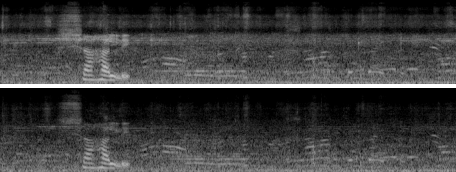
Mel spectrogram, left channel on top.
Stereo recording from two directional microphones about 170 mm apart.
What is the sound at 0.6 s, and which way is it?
Speech, 5° right (ahead or behind).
